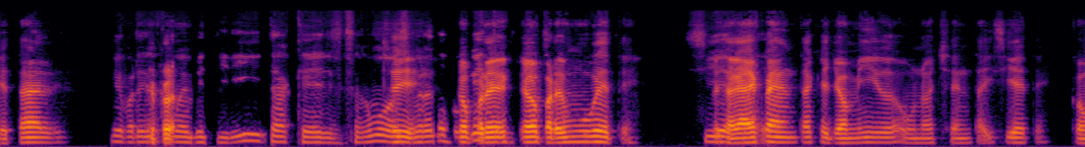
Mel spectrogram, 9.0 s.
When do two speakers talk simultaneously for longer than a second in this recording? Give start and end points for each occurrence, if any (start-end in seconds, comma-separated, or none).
3.2-5.0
